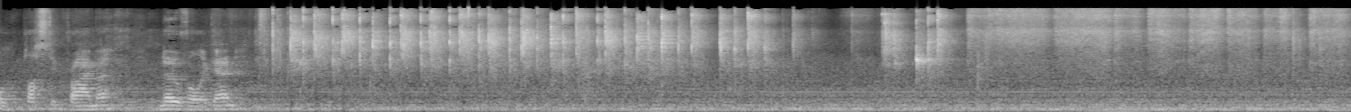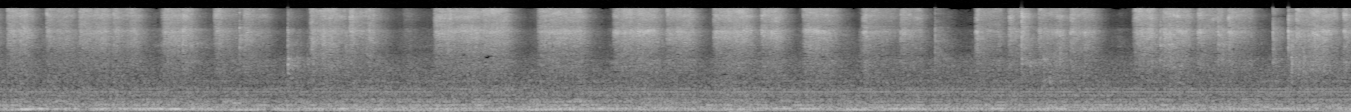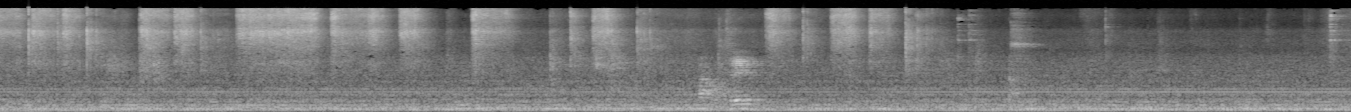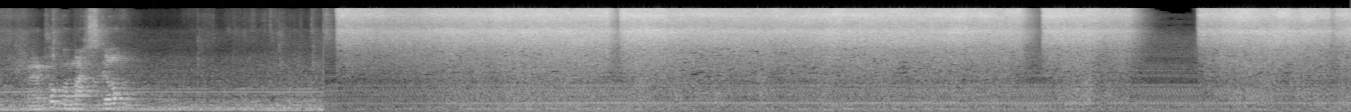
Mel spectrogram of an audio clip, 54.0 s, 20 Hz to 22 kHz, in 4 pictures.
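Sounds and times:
steady low hum: 0:00.0 - 0:54.0
aerosol can spraying: 0:02.7 - 0:08.0, 0:09.0 - 0:32.0, 0:43.9 - 0:51.9, 0:52.5 - 0:54.0.

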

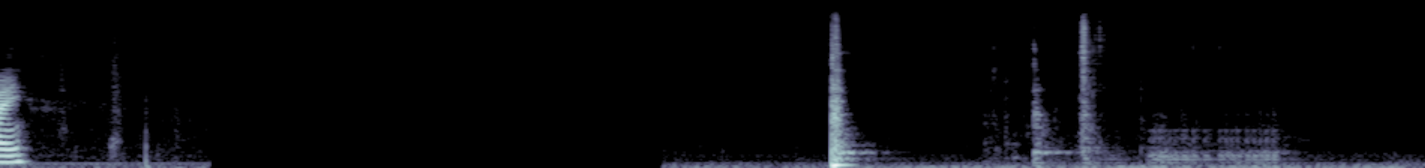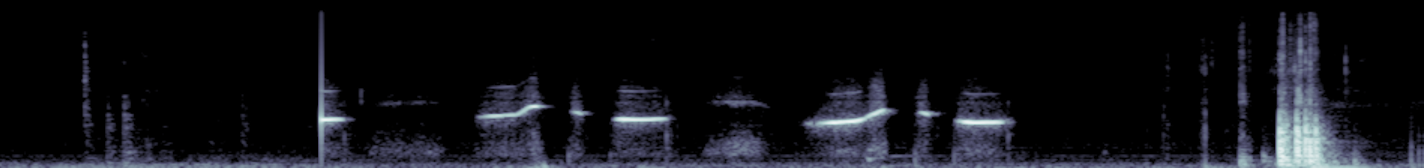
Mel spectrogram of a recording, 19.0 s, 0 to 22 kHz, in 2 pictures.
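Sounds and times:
person whistling a tune: 0:11.7 - 0:12.0, 0:12.7 - 0:14.0, 0:14.9 - 0:16.3.

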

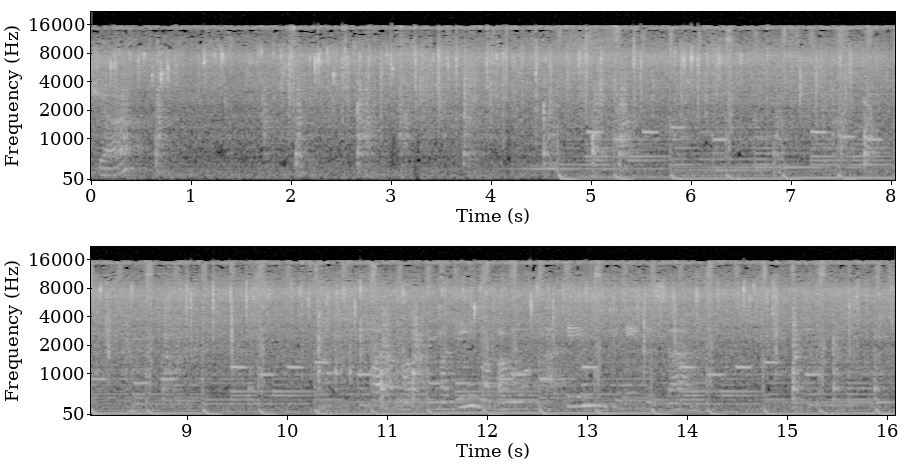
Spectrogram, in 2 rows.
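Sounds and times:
onion and garlic sizzling in oil: 0:00.0 - 0:16.0
wooden spoon scraping a wok: 0:01.7 - 0:12.0, 0:14.8 - 0:16.0
background music with low beat: 0:04.4 - 0:16.0.

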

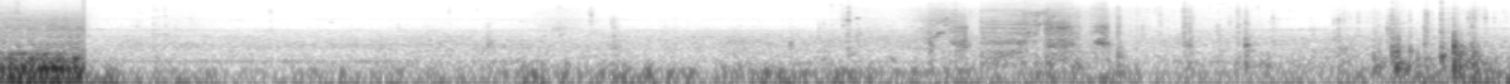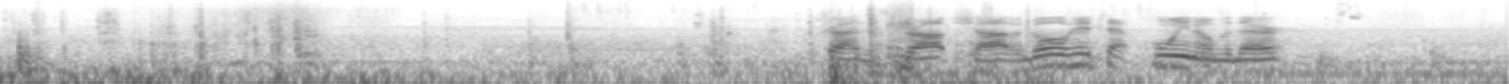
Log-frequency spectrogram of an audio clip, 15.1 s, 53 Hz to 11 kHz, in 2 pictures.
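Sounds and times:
steady low rumble: 0:00.0 - 0:04.6.

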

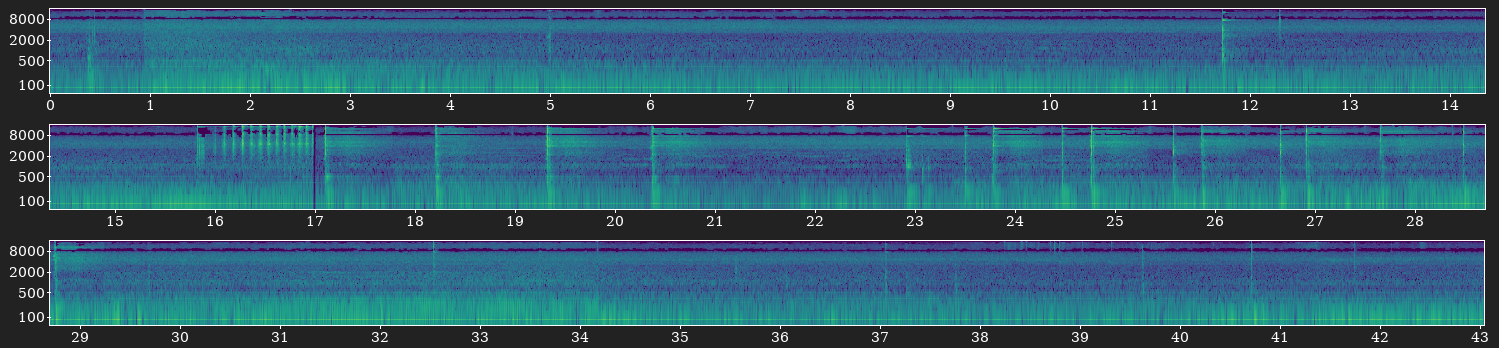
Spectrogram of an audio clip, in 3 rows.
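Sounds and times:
metal tools clicking on stone: 0:15.8 - 0:17.4.

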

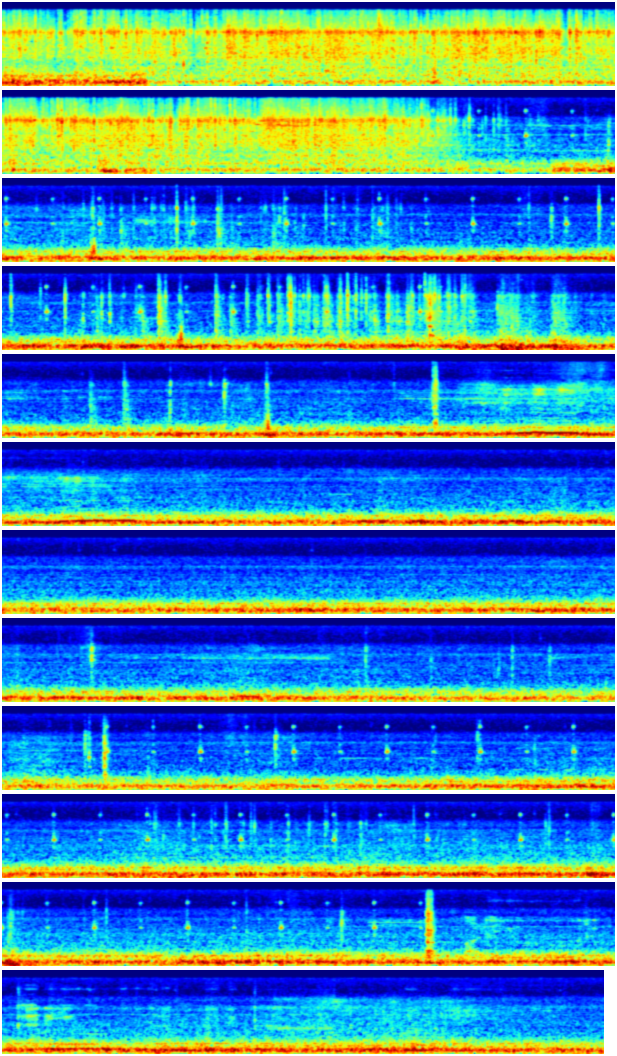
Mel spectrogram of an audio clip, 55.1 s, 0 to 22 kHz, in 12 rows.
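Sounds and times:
car driving on wet road: 0:00.0 - 0:20.8, 0:34.8 - 0:55.0.

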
